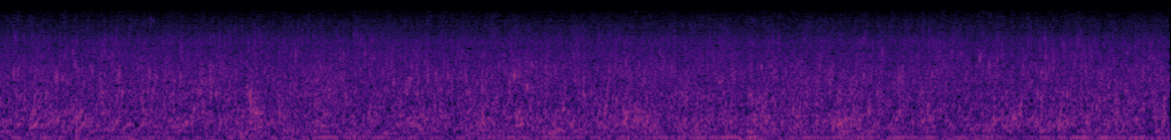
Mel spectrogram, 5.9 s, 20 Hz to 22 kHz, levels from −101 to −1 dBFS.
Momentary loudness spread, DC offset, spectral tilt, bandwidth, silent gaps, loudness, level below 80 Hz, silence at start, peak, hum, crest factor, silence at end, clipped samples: 1 LU; under 0.1%; -2.5 dB/octave; 16 kHz; none; -56 LUFS; -74 dBFS; 0 s; -40 dBFS; none; 16 dB; 0 s; under 0.1%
